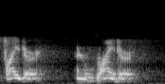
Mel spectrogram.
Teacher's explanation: Americans roll the T in fighter and rider.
